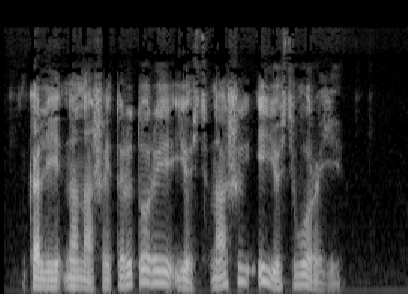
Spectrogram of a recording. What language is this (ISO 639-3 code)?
bel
